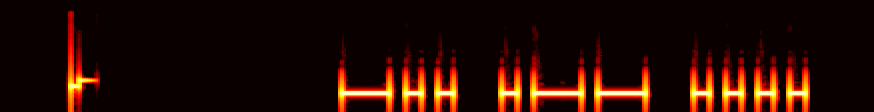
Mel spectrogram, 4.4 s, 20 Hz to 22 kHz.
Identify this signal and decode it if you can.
Morse code, heard as a keyed tone, about 15 wpm, 700 Hz. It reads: DWH
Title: Three Challenging Letter-Number Combinations 15wpm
